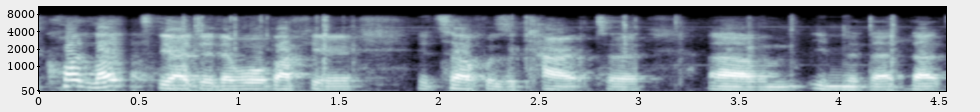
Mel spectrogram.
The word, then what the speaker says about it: Wolbachia: Which, if I practiced, I could pronounce, but it's Wolbachia. – Wolbachia, yeah.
